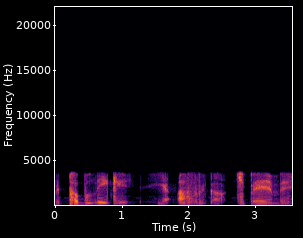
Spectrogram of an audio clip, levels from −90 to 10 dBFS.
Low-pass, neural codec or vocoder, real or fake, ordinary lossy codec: 3.6 kHz; codec, 16 kHz, 16 kbps, FreqCodec, larger model; fake; AAC, 32 kbps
